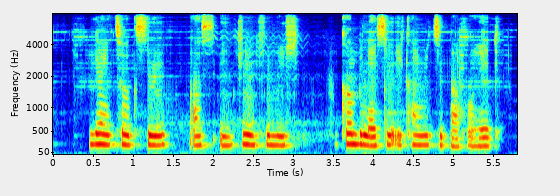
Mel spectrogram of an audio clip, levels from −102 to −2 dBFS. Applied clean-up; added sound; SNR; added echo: neural separator model SepFormer DNS4.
